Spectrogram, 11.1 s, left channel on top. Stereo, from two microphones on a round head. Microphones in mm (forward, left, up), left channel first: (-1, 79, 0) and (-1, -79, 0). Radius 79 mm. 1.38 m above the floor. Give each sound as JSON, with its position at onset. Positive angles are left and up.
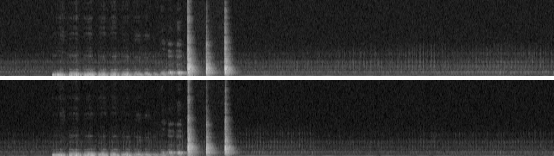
{"t": 1.0, "sound": "laughter", "side_deg": 10, "distance_m": 1.2}
{"t": 3.8, "sound": "knocking", "side_deg": 60, "distance_m": 1.5}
